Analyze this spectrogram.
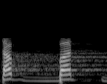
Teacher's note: با پر تشدید ہے, با کو کیسے پڑھیں گے دوہرا پڑھیں گے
